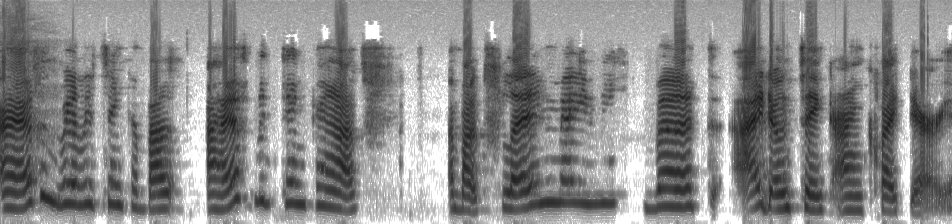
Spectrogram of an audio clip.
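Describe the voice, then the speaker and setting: A woman speaks at a high pitch and a fairly slow pace, with lively intonation. The sound is dry and close, with no echo. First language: not English. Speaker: caller. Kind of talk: casual chat. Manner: halting.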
